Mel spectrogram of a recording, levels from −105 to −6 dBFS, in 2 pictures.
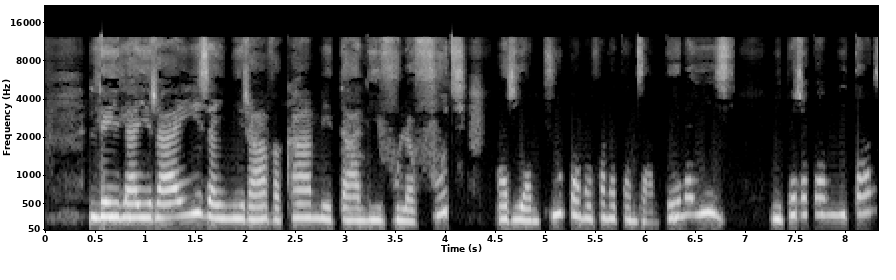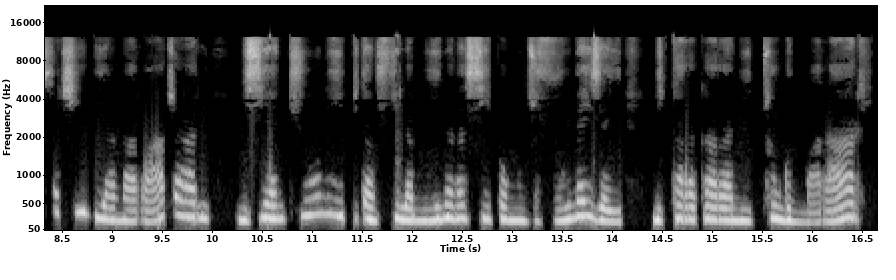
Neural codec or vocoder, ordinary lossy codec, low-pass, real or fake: none; AAC, 32 kbps; 19.8 kHz; real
